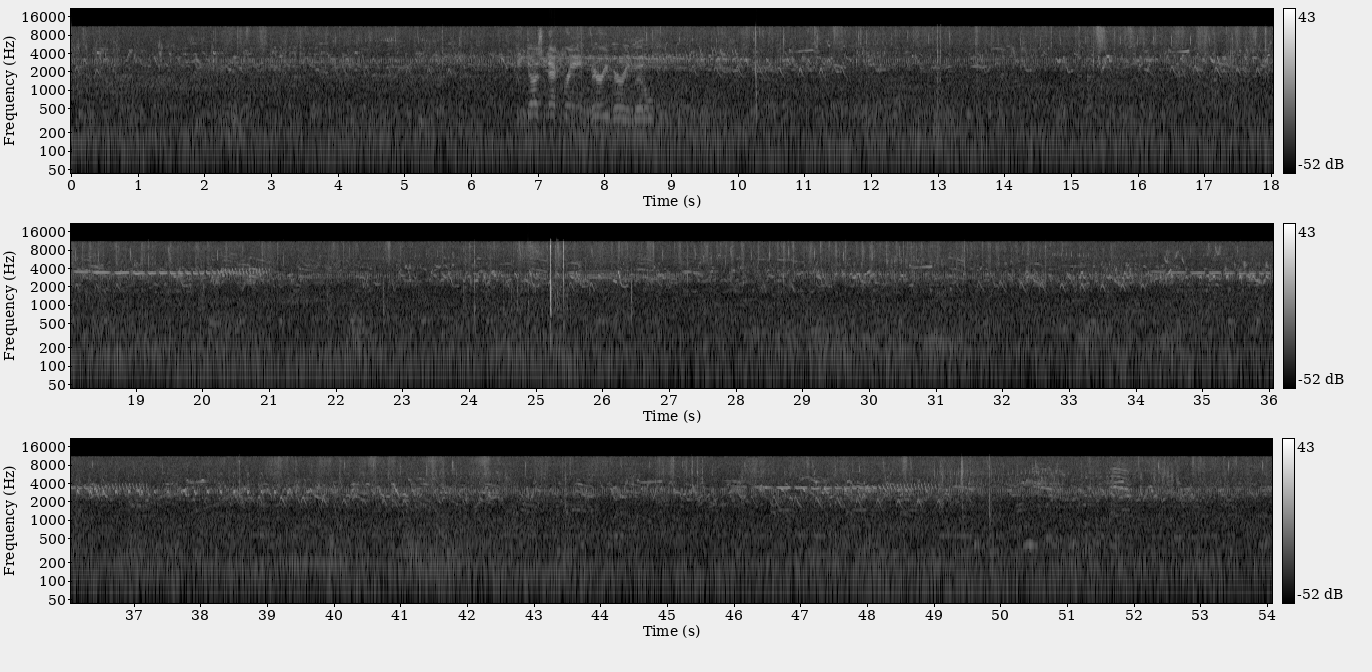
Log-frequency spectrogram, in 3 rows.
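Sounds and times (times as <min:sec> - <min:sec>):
birds chirping and trilling: 0:00.0 - 0:54.0
low outdoor rumble: 0:00.0 - 0:54.0.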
